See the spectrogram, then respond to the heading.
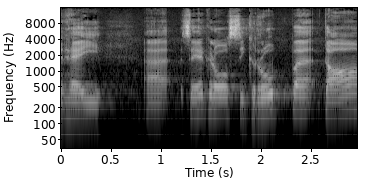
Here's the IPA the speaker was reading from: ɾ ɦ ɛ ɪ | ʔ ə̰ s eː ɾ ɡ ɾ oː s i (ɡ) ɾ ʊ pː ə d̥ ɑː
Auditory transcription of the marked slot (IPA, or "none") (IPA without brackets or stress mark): ɡ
